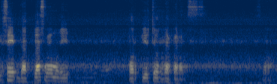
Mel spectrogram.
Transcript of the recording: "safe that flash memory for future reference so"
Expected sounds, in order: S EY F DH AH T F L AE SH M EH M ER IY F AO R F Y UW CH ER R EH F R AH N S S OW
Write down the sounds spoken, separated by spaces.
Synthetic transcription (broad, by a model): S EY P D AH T P L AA S M EH M ER IY F AO R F Y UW CH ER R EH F R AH N S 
